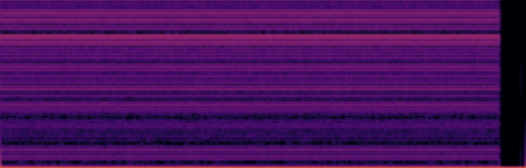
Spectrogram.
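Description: Near silence: only a very faint, steady electronic hum.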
